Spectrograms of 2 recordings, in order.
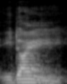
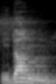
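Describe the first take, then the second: First: The word ends in a nasalized vowel. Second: The final n touches the tongue to teeth. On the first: "ইয়ৰ ওপৰত চন্দ্ৰবিন্দু থকা নিচিনা হয়" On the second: "ন বুলি কওঁতে আমি দাঁতত লগাইছোঁ জিভাখন"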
